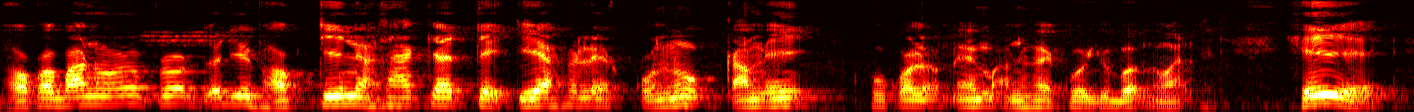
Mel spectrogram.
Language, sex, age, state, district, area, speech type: Assamese, male, 60+, Assam, Majuli, urban, spontaneous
